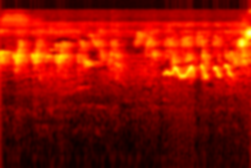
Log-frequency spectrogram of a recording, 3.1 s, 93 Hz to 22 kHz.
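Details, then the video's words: Mangrove blue flycatcher in full, persistent song, rapid high chattering notes that give way to a brighter run of wavering, slurred whistles near the end. "tledekan bakau gacor teler bikin sikatanmu meleng2"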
